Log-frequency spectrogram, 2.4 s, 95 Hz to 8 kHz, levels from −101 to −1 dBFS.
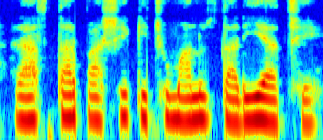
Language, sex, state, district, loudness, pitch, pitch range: Bengali, female, West Bengal, Alipurduar, -17 LUFS, 185 Hz, 180-195 Hz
